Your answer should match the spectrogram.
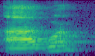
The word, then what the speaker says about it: água: Agora, olha a palavra água, a palavra cota, que também pode ser escrita com a letra C, em vez das letras QU. Agora, a letra U é pronunciada fracamente.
